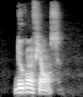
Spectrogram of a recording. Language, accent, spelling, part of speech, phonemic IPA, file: French, France, de confiance, adjective, /də kɔ̃.fjɑ̃s/, LL-Q150 (fra)-de confiance.wav
- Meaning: trustworthy, reliable; trusted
